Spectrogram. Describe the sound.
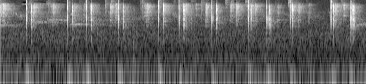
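Dice clack against a hard surface in a quick, loosely uneven galloping rhythm, a steady stream of sharp, bright clicks imitating horse hooves, with no voices.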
